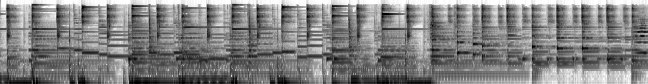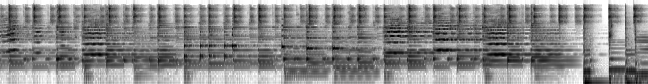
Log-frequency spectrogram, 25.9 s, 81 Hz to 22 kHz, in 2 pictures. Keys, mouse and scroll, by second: 0.7 click, 11.5 ctrl+0, 12.6 click, 15.5 alt+click, 21.6 alt+click.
